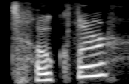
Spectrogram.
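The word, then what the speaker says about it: Toklas: a woman named alice alice b tokler i believe is how you say her last name she was also an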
